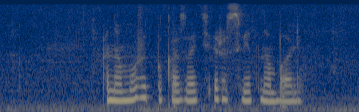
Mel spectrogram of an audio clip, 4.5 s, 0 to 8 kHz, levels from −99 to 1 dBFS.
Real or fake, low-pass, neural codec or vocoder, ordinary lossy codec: real; 7.2 kHz; none; none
